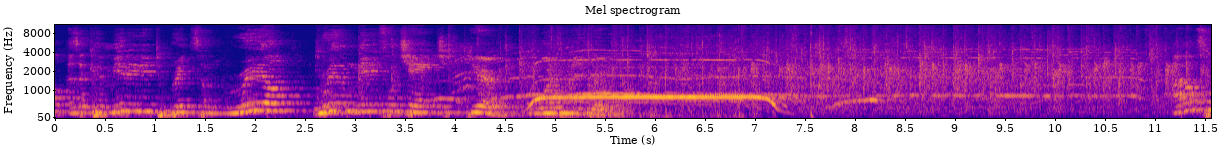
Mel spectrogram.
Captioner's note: applause wooooooo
